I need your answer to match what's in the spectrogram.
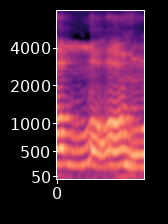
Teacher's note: لفظ اللہ کے لام کو موٹا پڑھیں گے، لفظ اللہ کے لام کے اوپر کھڑا زبر ہے۔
